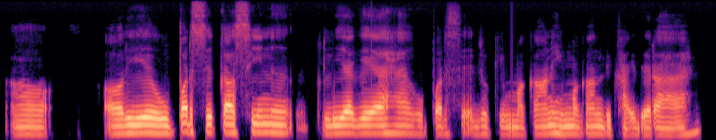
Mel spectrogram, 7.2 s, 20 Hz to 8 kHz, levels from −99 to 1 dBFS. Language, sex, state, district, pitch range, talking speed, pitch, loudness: Hindi, male, Bihar, Jamui, 110-125 Hz, 175 wpm, 115 Hz, -18 LUFS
